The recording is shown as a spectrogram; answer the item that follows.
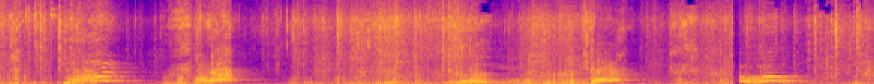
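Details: Cardigan Welsh Corgi recorded on a mobile phone, indoors; scattered barks and yips with a brief whine-like tonal note, irregularly spaced over a few seconds.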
